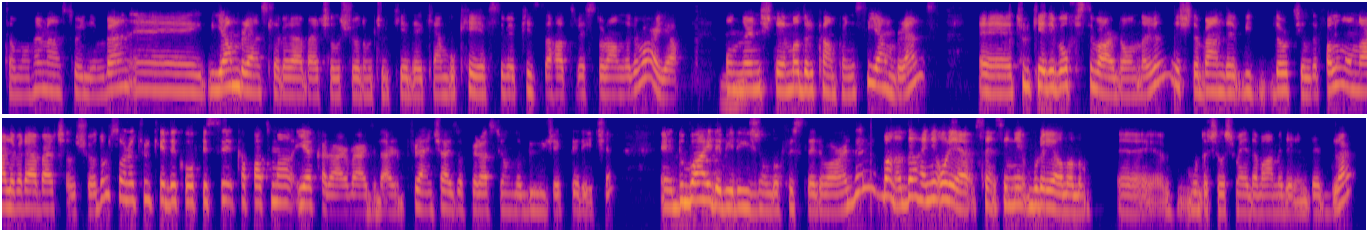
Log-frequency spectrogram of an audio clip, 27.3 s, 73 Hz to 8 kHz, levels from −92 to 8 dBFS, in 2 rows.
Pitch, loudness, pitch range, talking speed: 195 Hz, -29 LUFS, 175-230 Hz, 155 wpm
